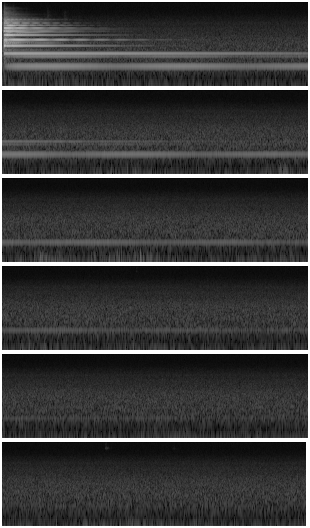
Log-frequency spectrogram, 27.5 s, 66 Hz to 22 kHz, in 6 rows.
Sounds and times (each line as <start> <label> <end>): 0.0 church bell 21.4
